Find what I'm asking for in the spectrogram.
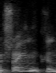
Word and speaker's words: Шанин: Э, ну, мы обычно говорим Шанинка, но сам Теодор Шанин, который был нашим основателем, он э, произносил свою фамилию как Шанин.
